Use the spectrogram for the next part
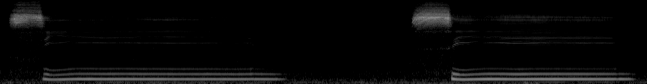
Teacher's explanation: سین کی آواز تھوڑی سی تیز سیٹی کی طرح تیز ہوتی ہے، اس کو ہم نے سین پڑھنا ہے، موٹا نہیں کرنا۔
